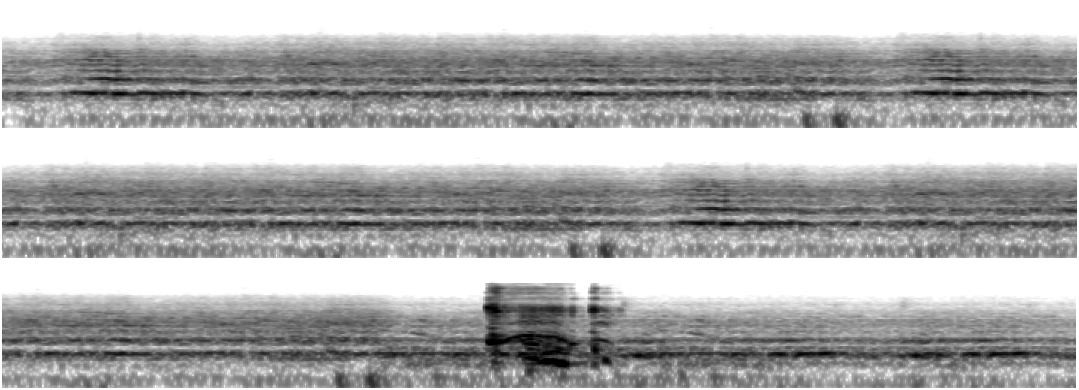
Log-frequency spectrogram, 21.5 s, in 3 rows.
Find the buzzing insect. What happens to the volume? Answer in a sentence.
The volume of the buzzing insect stays about the same.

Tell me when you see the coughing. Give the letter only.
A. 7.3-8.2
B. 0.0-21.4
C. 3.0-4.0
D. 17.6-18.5
D.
